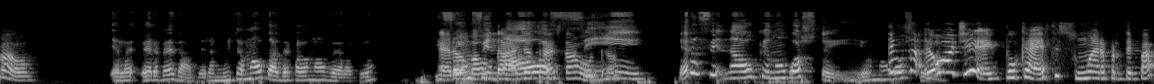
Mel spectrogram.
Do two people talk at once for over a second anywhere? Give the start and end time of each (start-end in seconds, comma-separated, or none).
4.4-6.2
